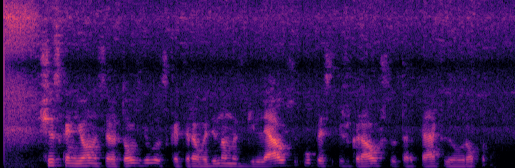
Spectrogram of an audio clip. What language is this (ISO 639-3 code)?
lit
